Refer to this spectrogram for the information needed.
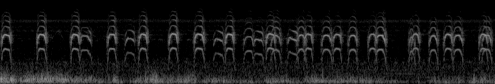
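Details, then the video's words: Rufous horneros calling in alarm on a firewood-gatherer's nest, very noisy: dense run of short, ringing, downslurred notes from more than one bird, overlapping and rapid, over soft low background rumble. "Horneros (Furnarius rufus) sobre un nido de Leñatero, muy ruidosos en sus llamados de alarma"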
